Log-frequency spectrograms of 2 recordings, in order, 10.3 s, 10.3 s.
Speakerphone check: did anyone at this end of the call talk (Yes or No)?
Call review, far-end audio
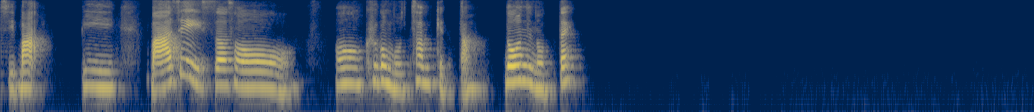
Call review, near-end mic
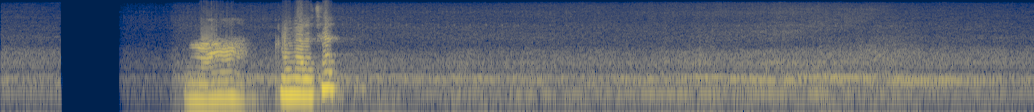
Yes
